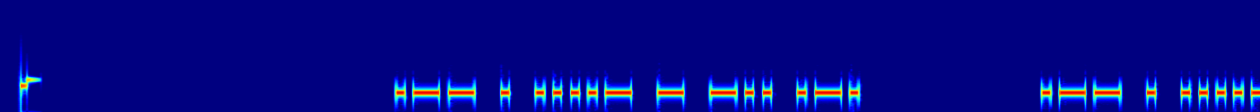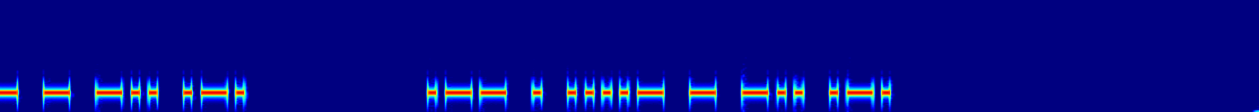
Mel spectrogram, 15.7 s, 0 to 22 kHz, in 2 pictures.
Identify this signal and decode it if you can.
Morse code, heard as a keyed tone, about 22 wpm, 700 Hz. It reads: WE4TDR WE4TDR WE4TDR
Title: USA Call Signs - 6 Characters - Repeated 3x - 22wpm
